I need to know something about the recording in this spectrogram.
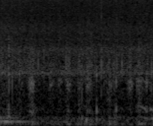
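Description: Near silence, with faint light scratching of a ballpoint pen writing on notebook paper.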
